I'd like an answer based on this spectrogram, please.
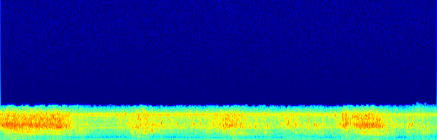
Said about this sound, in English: The powerful tide catches at the chest and rolls it over, then drags it along the sandy, pebbly bottom, turns it again and again and again, as in some grim, ironic game.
